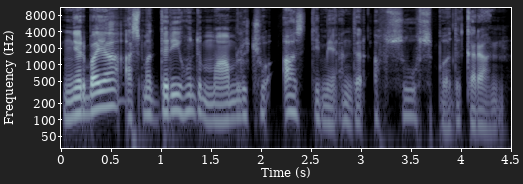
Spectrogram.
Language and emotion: Kashmiri, sad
